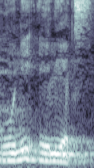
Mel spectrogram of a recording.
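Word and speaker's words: Gonyaulax: रेड डायनोफ्लेजिलेटेड गायनोइल्यूक्स, गोनिएल्यूक्स, इसको गोनिया ल्यूएक्स या तो गोनिया ल्यूएक्स, बराबर, जो पढ़ना पड़े लेकिन स्पेलिंग सही लिखो। तो मैं इसको पढ़ता हूँ गोनी एल्यूएक्स।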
